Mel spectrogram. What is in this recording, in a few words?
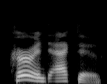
"current active", english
